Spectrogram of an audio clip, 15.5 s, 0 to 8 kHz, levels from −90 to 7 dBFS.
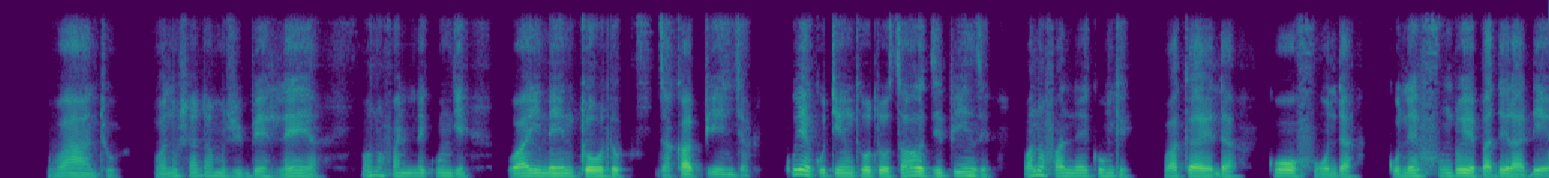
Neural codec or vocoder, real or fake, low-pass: codec, 16 kHz, 0.9 kbps, LongCat-Audio-Codec; fake; 7.2 kHz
